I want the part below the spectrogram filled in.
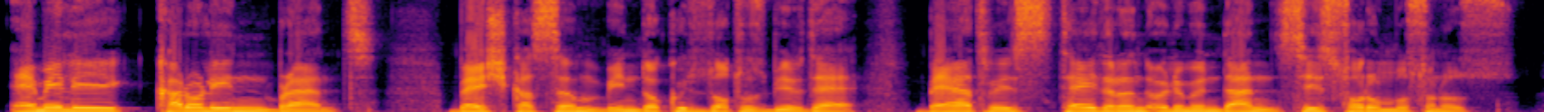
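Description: Male narrator as a solemn accusing voice in a storybook, slow, formal, commanding. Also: fairly high pitch, dry recording, clean studio sound, pitched above the performer's own voice. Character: stern, solemn male voice from a recording.

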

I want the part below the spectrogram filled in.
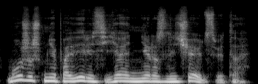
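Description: A man voicing a weary, gentle old herbalist. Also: medium pitch, lively intonation, normal speed, slightly rough, no room sound, clean studio sound. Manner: soft, patient, sighing. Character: weary male herbalist, former warrior, calm and gentle. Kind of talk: audiobook character reading.

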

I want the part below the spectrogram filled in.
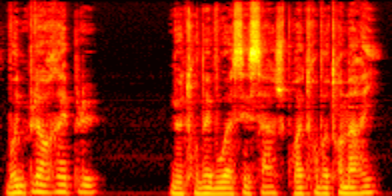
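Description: Platon, a man doing a gentle teasing suitor. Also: mid-range voice, steady tone, moderate pace, slightly rough, natural voice. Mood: tender teasing. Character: calm, gentle young suitor, teasing and sure. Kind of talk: audiobook character reading.

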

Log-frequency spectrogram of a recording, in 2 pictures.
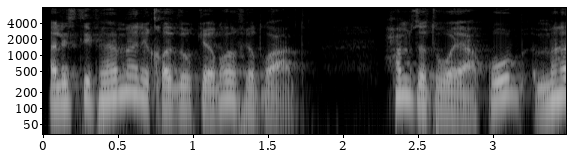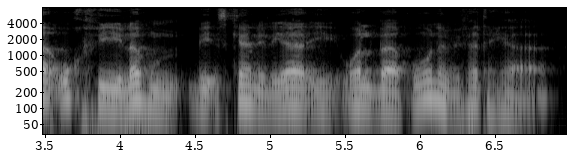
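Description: A man's voice: mid-range voice, animated, fast talker, warm tone. A man reading a scholarly text aloud for an audiobook, steadily and methodically listing one item after another. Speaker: audiobook reader. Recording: dull lo-fi recording.

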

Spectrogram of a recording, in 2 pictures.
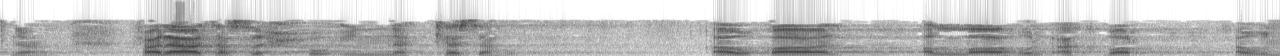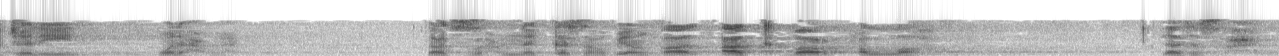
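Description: A man teaching Islamic law in a lesson, deliberate and explanatory, often repeating key phrases. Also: medium pitch, fairly even intonation, slight background noise. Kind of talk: explaining a read text in a lesson. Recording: dull echoey hall recording.

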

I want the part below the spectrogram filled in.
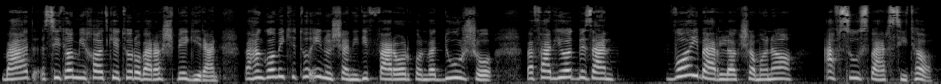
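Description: A proud, menacing male demon king , played by a woman narrator, barks orders and threats in an audiobook tale. He is domineering and sure of his power, with a slightly raised pitch. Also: lightly acted. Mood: commanding. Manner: commanding, menacing.

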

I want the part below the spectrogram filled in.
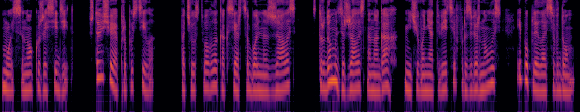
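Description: Low-voiced woman narrating an audiobook. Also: fairly even intonation, moderate pace, warm tone, no echo, studio quality. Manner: emotional, dramatic reading. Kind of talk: scripted first-person narration.

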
